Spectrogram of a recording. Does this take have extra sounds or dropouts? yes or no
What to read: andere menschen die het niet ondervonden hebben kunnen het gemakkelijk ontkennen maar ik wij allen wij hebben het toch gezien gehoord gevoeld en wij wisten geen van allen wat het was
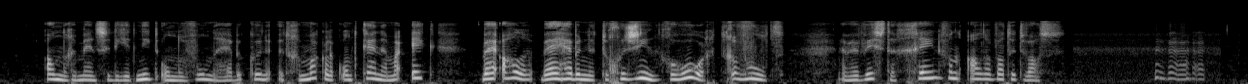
yes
